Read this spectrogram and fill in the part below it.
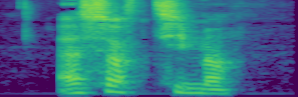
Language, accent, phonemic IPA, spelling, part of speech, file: French, Canada, /a.sɔʁ.ti.mɑ̃/, assortiment, noun, LL-Q150 (fra)-assortiment.wav
- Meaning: 1. assortment 2. product base, product range, product line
